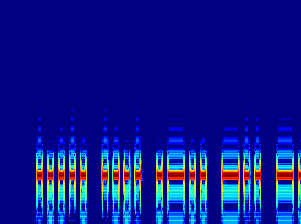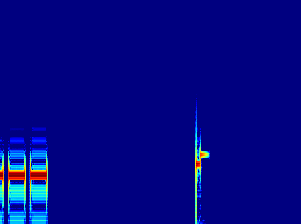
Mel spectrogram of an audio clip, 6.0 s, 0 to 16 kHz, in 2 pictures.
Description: Morse code, heard as a keyed tone, about 22 wpm, 700 Hz. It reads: 5HLDY
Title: Code Groups - 5 Letter:Numbers - 22wpm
